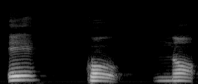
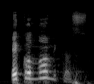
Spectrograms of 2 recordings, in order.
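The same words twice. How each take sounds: First: "Econômicas" slowly chopped into separate syllables. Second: Said in the usual way. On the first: Shown as a demonstration. Teacher separating the word for students, "Econômicas" syllable by syllable. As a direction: say "Econômicas" one syllable at a time. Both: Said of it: "Separe lá".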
